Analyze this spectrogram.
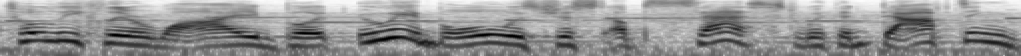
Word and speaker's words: Uwe Boll: I think it's Uwe Boll.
